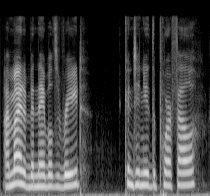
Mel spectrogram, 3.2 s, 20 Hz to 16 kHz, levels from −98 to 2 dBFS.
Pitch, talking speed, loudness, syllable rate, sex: 220 Hz, 210 wpm, -18 LUFS, 6.4 syllables/s, female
